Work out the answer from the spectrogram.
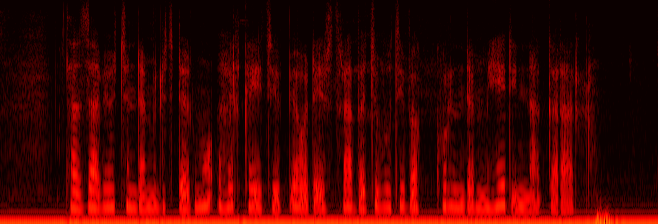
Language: Amharic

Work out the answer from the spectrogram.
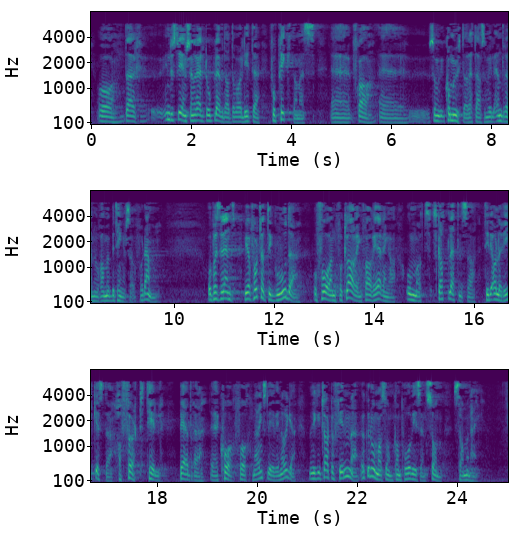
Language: Norwegian Nynorsk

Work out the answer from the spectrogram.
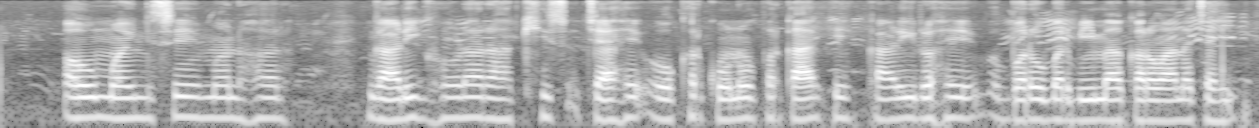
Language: Chhattisgarhi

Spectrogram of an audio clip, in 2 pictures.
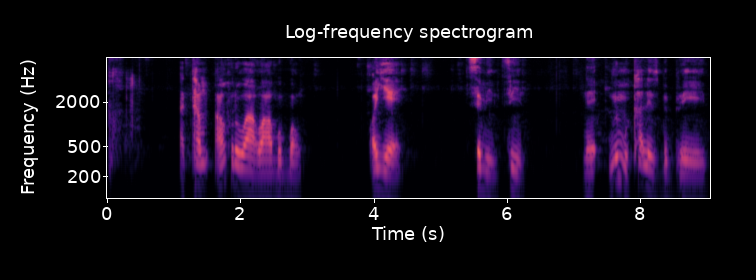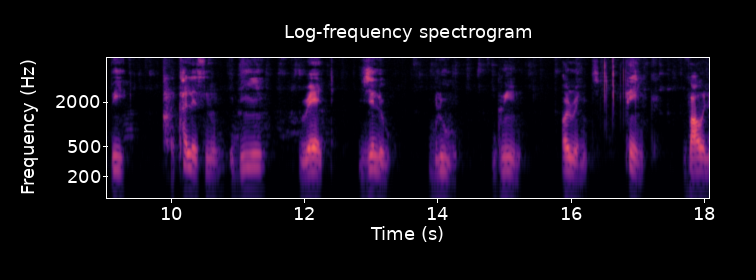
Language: Akan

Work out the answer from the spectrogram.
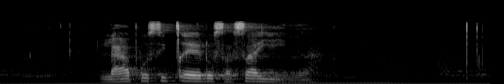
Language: Swati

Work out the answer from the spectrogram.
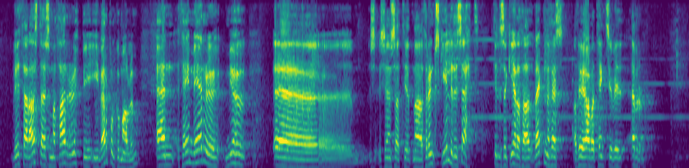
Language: Icelandic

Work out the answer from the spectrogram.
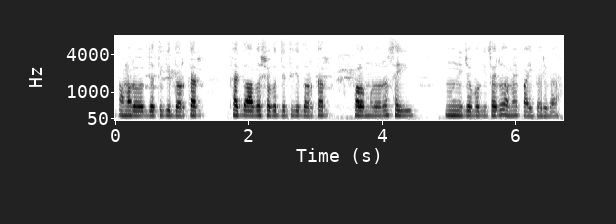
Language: Odia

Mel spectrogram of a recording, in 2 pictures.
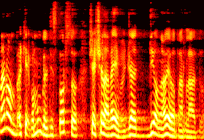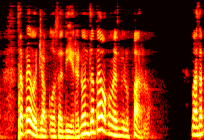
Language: Italian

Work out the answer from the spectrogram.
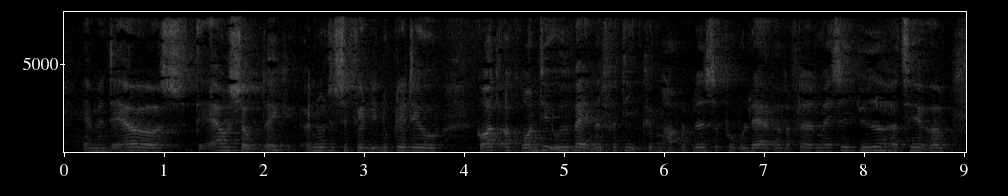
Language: Danish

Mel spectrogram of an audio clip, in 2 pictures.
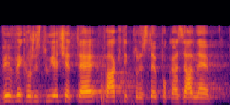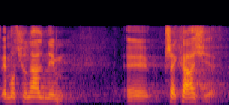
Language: Polish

